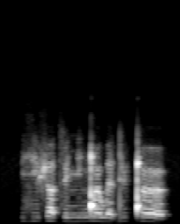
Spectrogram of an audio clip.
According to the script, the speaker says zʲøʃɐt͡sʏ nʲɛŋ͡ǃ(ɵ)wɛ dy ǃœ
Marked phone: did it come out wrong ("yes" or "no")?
yes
